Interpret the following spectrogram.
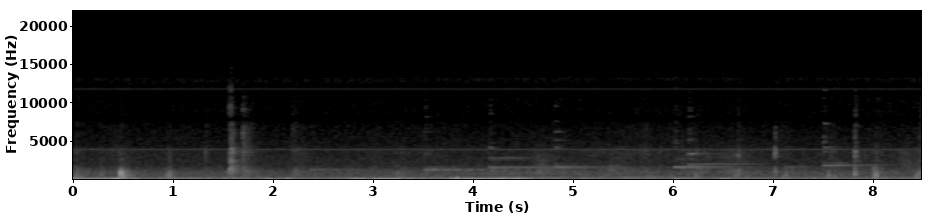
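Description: Faint, steady chime-like ringing: a few high tones of about a second each, stepping up in pitch, over a low rumble.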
